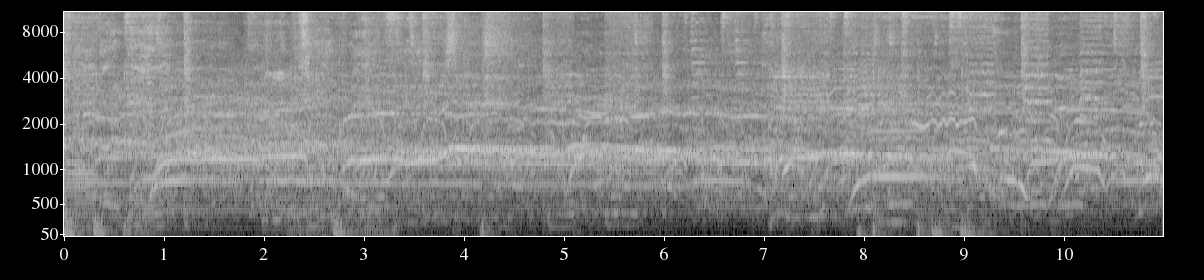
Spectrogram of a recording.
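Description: A large concert crowd cheering and screaming loudly and continuously, many high voices at once, with bass-heavy music dropping away in the first second.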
